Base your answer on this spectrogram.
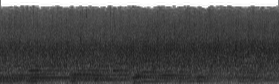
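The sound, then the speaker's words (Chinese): An audience gives sustained applause to an academician, an agricultural scientist, as a loud, unbroken wash of clapping. Steady low tones hum underneath it. “把掌声送给傅院士，”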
